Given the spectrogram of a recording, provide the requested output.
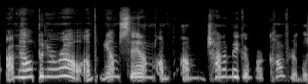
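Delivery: jumps way up into a high squeaky voice; squeaky falsetto, playing the nice guy; high mock voice. Sarcastic high voice describing helping.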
